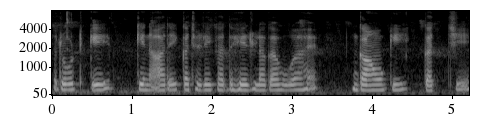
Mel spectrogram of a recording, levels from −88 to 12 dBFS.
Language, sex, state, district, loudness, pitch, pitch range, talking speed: Hindi, female, Bihar, Darbhanga, -32 LUFS, 195 Hz, 190-200 Hz, 150 wpm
